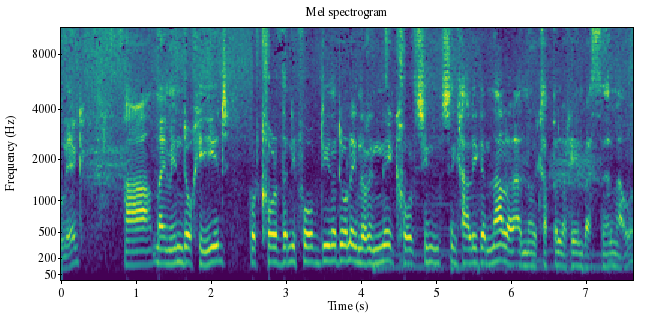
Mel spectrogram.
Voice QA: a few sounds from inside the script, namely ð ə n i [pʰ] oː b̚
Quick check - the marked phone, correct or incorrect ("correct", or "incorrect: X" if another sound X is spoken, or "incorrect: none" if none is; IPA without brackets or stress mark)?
correct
